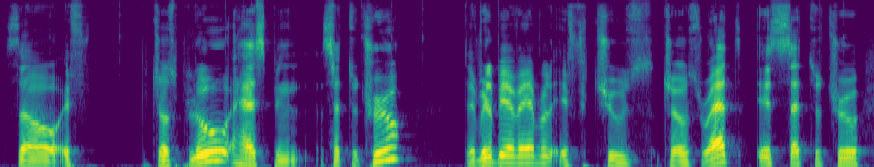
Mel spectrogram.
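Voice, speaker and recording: A man presenting a software tutorial, explaining each step as he goes. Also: mid-range voice, big pitch swings, slow pace, clean tone.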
